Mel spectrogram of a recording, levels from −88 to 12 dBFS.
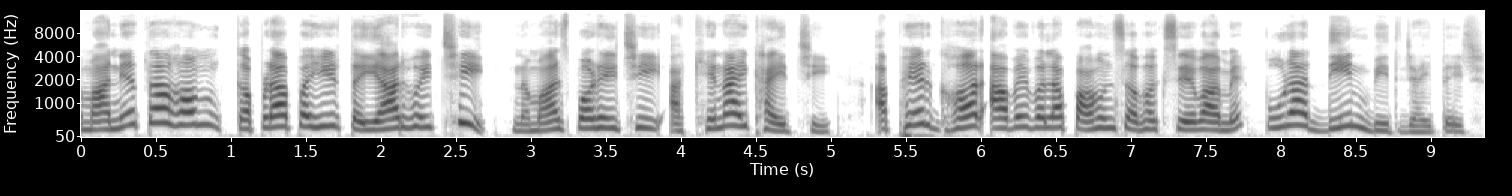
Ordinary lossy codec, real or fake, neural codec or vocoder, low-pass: none; fake; autoencoder, 48 kHz, 128 numbers a frame, DAC-VAE, trained on Japanese speech; 14.4 kHz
